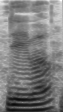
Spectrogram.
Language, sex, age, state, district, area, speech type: Malayalam, male, 60+, Kerala, Malappuram, rural, spontaneous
